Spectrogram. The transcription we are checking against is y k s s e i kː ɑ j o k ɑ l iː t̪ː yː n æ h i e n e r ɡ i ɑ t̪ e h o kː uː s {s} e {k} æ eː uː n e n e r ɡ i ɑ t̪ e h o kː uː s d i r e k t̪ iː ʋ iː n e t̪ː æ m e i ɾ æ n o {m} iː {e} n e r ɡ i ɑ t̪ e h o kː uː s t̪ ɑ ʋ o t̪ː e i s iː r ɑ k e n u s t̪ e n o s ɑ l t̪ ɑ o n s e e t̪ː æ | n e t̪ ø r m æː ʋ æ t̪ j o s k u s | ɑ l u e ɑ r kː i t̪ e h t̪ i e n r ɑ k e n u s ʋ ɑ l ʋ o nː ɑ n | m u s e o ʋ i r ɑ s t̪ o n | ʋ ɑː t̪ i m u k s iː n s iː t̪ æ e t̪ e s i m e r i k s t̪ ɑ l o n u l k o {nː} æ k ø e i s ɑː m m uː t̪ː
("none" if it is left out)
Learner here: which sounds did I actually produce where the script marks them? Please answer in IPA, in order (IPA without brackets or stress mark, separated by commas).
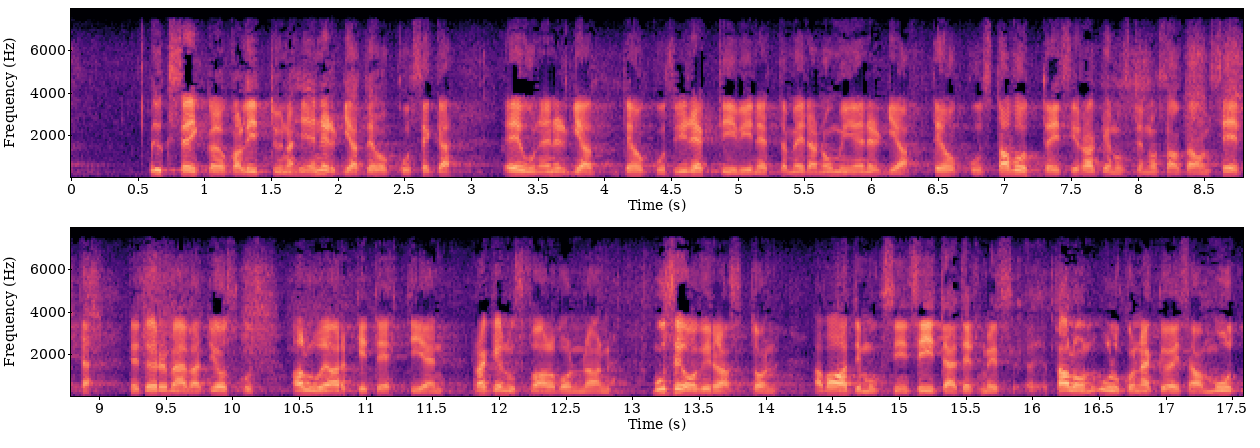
s, k, m, e, n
